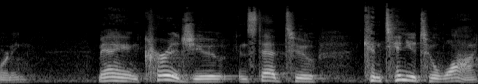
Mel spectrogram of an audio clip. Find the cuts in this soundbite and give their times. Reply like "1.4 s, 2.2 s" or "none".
none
